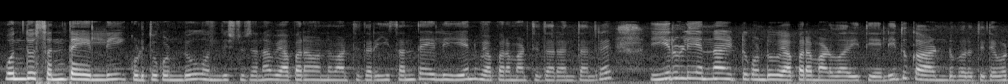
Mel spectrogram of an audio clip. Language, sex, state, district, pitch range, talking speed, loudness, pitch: Kannada, female, Karnataka, Shimoga, 200-235 Hz, 125 wpm, -18 LUFS, 210 Hz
